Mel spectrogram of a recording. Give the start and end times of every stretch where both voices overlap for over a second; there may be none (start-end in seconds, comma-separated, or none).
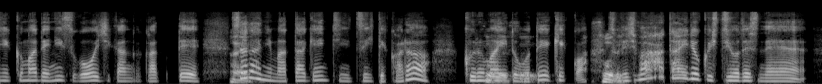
4.8-6.5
